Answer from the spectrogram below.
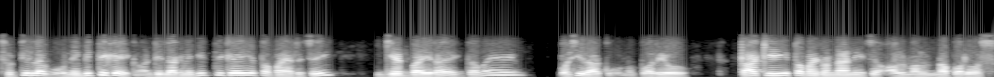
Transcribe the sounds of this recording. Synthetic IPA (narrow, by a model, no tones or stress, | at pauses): t͡sʰuʈ̪ːilɦunebit̪ːikʌjɡʱʌɳɖilaɡnebit̪ːikʌjt̪ʌpaĩɦʌɾut͡sʌĩ | ɡeʈ̚bajɾʌek̚d̪ʌmʌj | bʌsiɾakoɦṵnupʌɾjo | t̪akit̪ʌpaĩkonanit͡sʌĩʔʌlmʌlnʌpʌɾos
